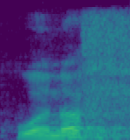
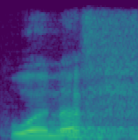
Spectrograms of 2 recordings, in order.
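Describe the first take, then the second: The two takes are said the same way.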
